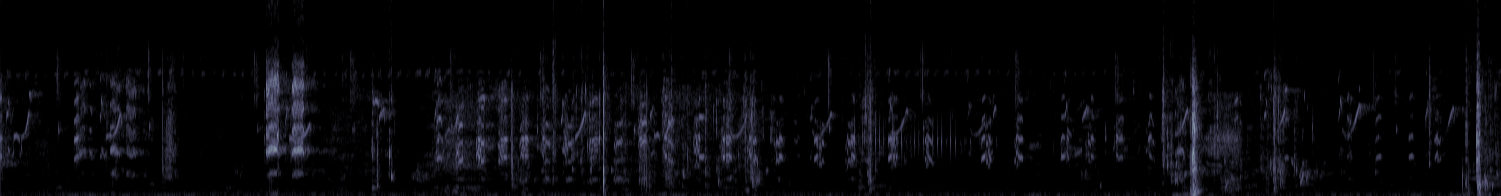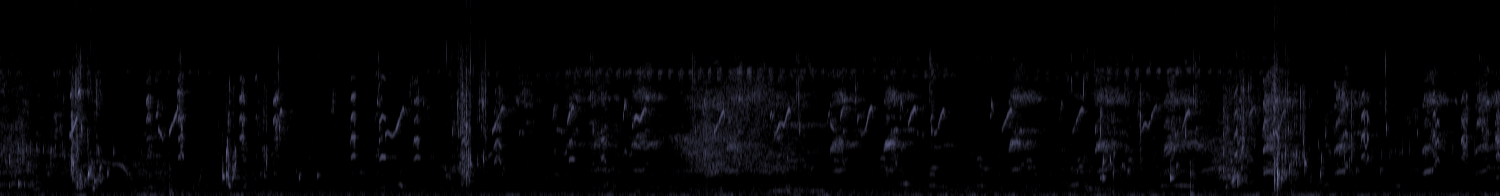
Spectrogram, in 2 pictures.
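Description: Birds chirping and calling, many short chirps with a dense run of rapid chirping in the first part. Two sharp knocks near the middle.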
